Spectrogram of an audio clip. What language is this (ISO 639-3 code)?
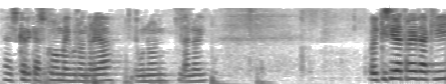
eus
